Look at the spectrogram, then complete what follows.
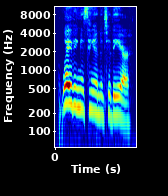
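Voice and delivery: ordinary delivery, nothing marked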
